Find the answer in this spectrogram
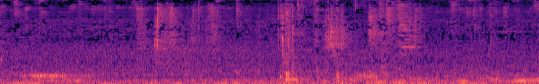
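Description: Shami pigeons cooing, low coos coming again and again, with a few brief scuffs and one sharp knock a little after the middle, the loudest sound.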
